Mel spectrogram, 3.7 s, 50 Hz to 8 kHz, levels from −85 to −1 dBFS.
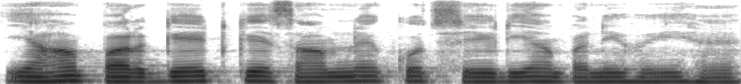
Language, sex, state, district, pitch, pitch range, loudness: Hindi, male, Chhattisgarh, Sukma, 120 Hz, 115-125 Hz, -19 LUFS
